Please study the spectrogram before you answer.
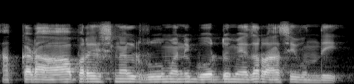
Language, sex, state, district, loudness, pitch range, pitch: Telugu, male, Telangana, Hyderabad, -15 LUFS, 115-125 Hz, 120 Hz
